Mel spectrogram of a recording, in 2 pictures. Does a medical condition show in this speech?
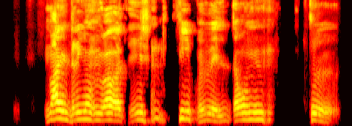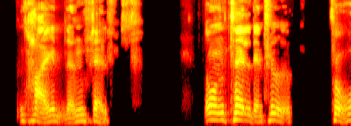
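Yes: muscular Parkinson.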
